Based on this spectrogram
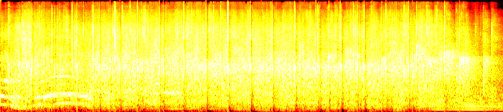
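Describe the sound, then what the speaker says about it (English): Steady, loud applause from an audience at a Middle-earth themed event, greeting the third-place winner with dense clapping that holds throughout, while voices talk underneath. "Give him a round of applause."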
